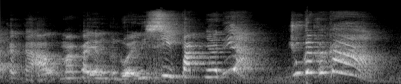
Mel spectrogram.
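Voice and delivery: high, ringing pulpit proclamation; full-force preaching. Acted. Pastor preaching Christ eternal to the congregation, ringing.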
